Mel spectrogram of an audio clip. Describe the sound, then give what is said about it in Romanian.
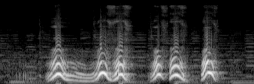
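A voice imitates a dog barking, as the dog in the Bremen Town Musicians folk tale. It gives about six tonal, arching bark syllables in quick groups, loud and with no other talk. “câinele lătra”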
